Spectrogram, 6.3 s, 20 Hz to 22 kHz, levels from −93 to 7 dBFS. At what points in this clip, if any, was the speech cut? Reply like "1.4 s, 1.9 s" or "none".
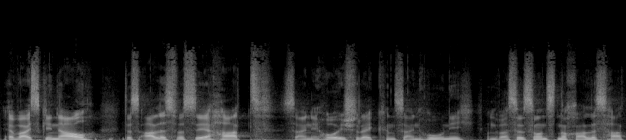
4.8 s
